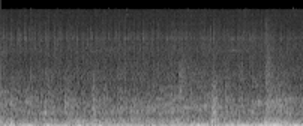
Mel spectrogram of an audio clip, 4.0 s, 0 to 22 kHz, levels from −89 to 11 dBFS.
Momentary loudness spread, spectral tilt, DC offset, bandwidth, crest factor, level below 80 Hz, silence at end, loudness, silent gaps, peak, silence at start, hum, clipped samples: 7 LU; -6 dB/octave; under 0.1%; 16 kHz; 14 dB; -22 dBFS; 0 s; -26 LUFS; none; -6 dBFS; 0 s; none; under 0.1%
